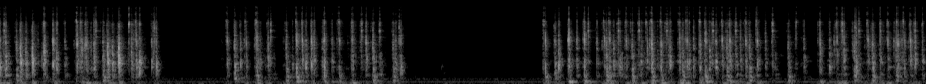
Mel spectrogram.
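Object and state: Mechanical keyboard with plastic keycaps.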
